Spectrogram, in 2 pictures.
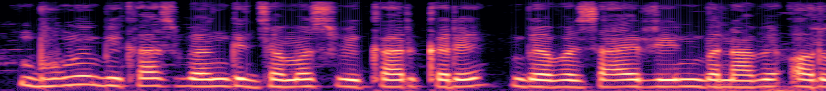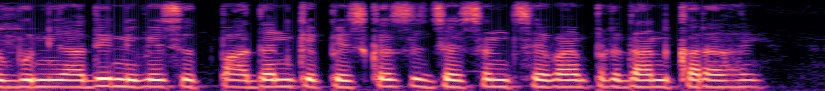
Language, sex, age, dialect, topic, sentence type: Magahi, male, 25-30, Western, banking, statement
